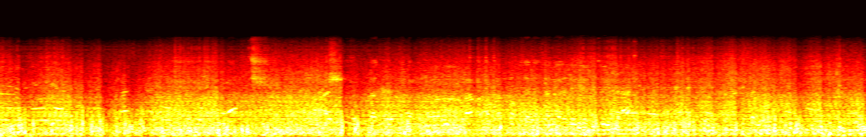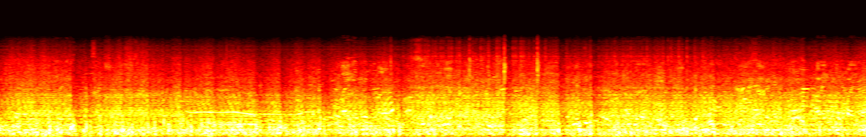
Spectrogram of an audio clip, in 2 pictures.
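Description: Ferry's engine running at a steady cruise, a constant low drone with an even hiss of wind and water above it.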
